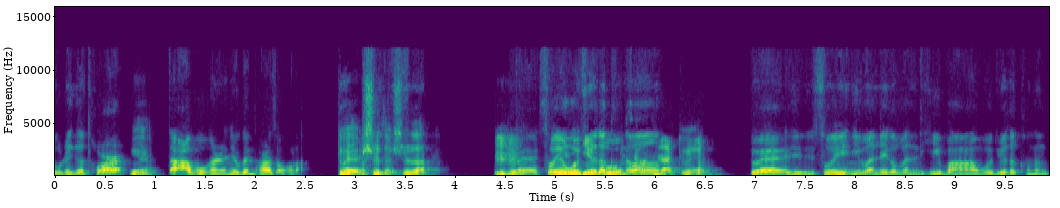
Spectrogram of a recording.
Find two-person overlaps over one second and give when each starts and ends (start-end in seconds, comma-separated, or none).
4.5-6.1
